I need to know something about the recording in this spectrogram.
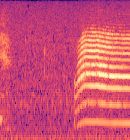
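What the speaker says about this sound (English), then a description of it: "She's purring away." An indoor house cat gives a single clear, drawn-out meow near the end, loud and close after a quiet stretch.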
